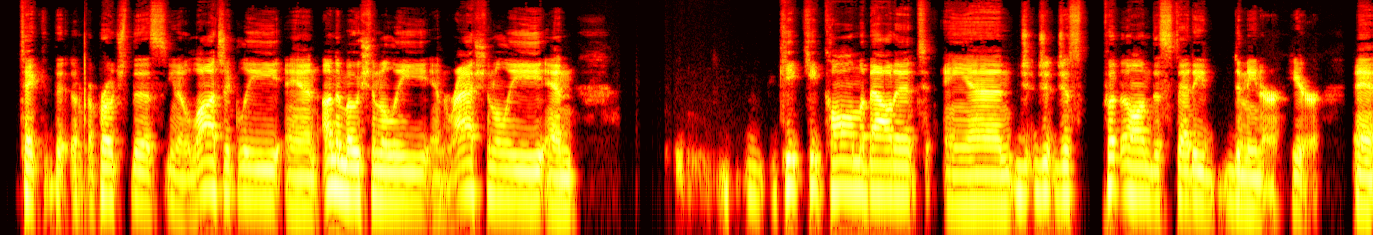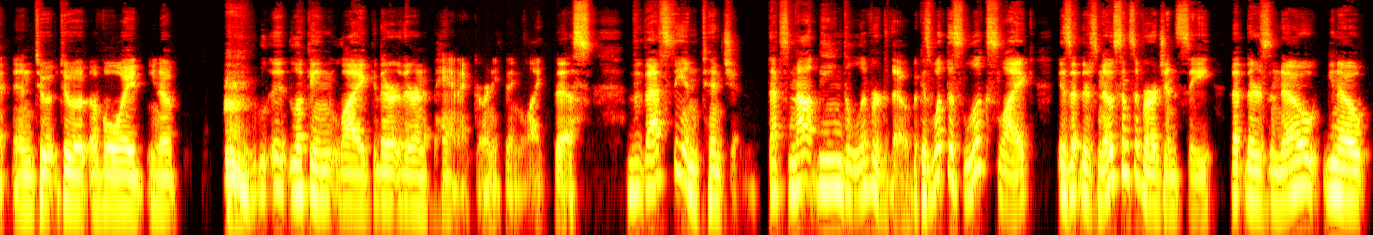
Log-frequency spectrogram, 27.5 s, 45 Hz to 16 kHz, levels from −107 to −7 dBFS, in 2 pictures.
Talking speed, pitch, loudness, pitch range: 155 wpm, 120 Hz, -20 LUFS, 105-135 Hz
